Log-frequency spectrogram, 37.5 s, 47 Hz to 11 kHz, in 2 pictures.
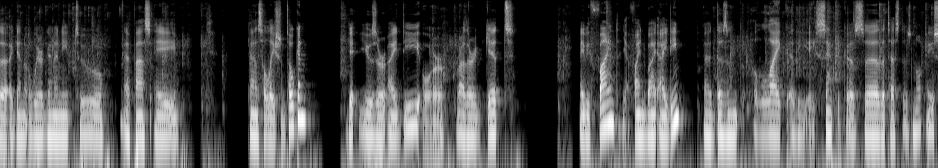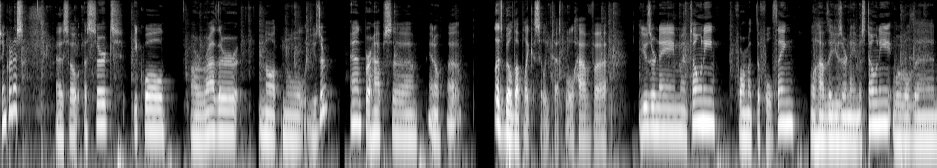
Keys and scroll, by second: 0.0 super+c, 0.4 ctrl+s, 0.6 super+c, 0.9 super+e, 1.3 super+Right, 1.7 super+Left, 2.2 super+z, 2.7 super+v, 3.3 super+z, 5.0 super+v, 8.4 ctrl+s, 10.6 alt+BackSpace, 14.1 super+Left, 15.6 alt+Right, 18.4 super+s, 18.8 super+Right.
